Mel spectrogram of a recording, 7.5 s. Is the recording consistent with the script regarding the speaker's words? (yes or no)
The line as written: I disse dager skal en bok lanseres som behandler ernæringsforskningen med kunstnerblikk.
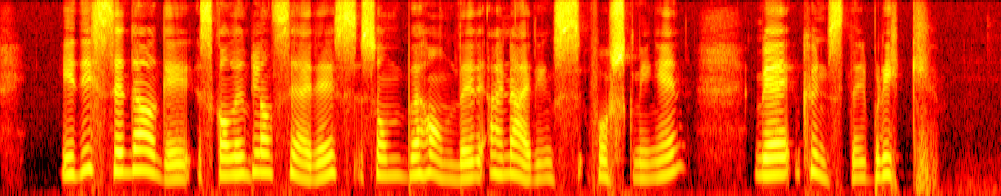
no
